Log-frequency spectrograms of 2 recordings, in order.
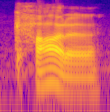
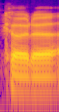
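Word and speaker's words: Qatar: watkins glen indianapolis and kata which i know it's pronounced coda i just have no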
